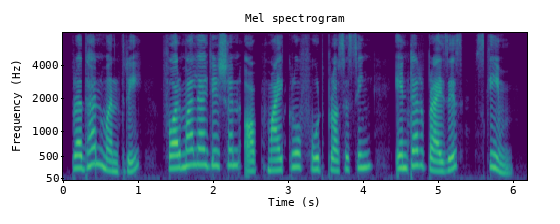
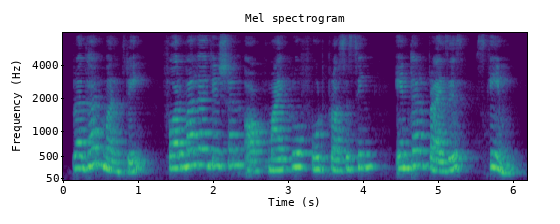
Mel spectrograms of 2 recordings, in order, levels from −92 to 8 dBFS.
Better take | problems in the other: first | room echo; dies away in 0.7 s

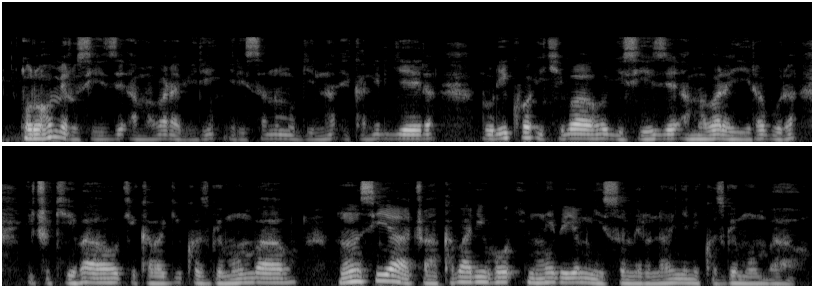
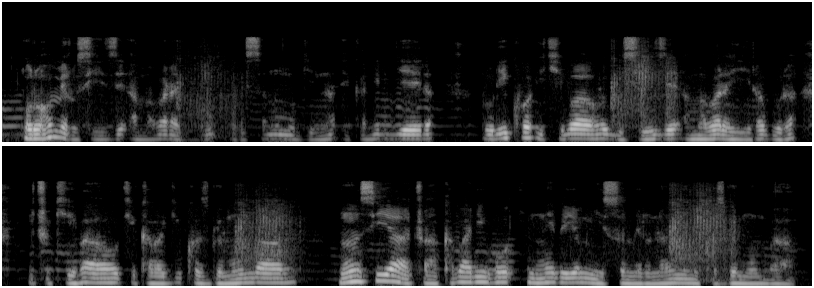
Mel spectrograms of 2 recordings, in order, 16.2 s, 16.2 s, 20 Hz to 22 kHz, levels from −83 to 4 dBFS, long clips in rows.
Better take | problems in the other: first | noise reduction (neural mask model RNNoise)

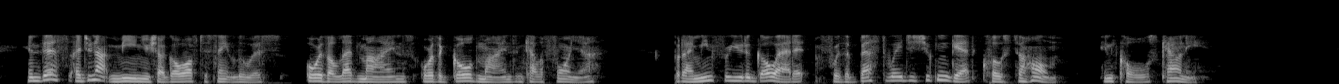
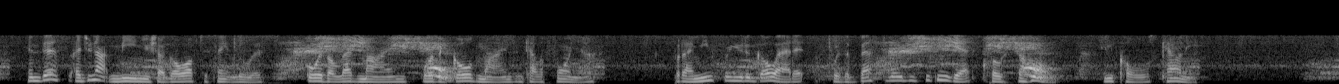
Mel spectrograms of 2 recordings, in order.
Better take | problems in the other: first | background sound (Bathtub (filling or washing) / Cat); 3 dB below the speech

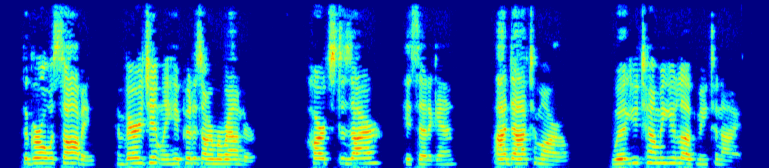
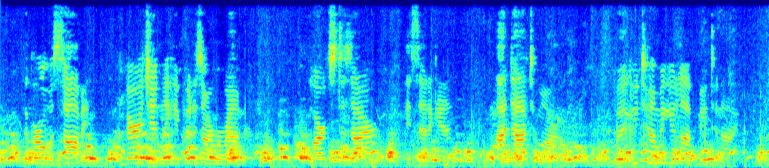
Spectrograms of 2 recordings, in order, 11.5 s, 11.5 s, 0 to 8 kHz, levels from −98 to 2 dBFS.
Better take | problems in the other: first | background sound (Bark); 5 dB above the speech

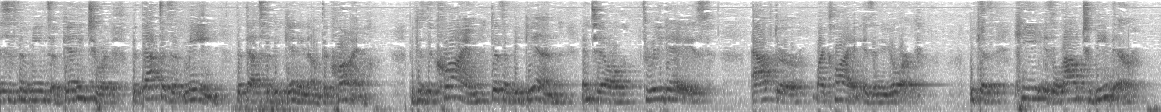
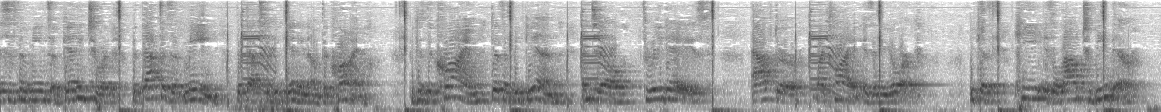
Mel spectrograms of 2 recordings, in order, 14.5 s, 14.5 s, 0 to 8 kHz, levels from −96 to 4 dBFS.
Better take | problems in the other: first | background sound (Fire + Electric guitar); 8 dB below the speech

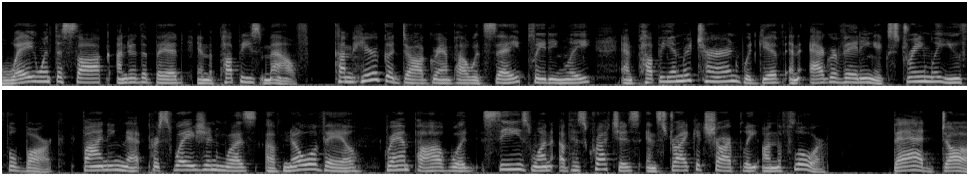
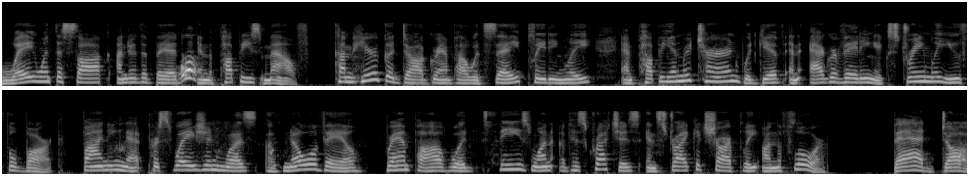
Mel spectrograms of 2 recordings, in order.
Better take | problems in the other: first | noise reduction (neural mask model DeepFilterNet 3)

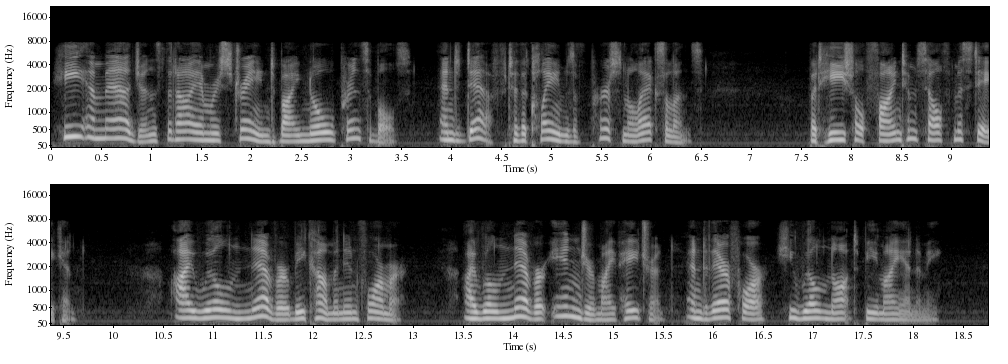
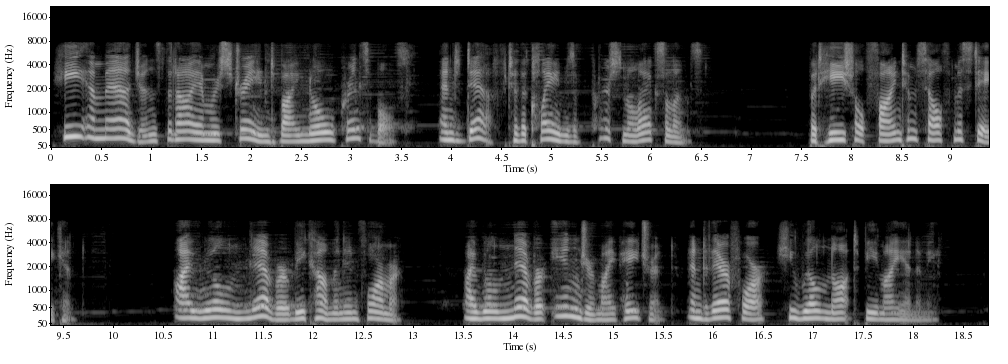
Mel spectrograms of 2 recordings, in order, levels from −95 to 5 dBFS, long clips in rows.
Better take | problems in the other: first | noise reduction (neural mask model DeepFilterNet 3)

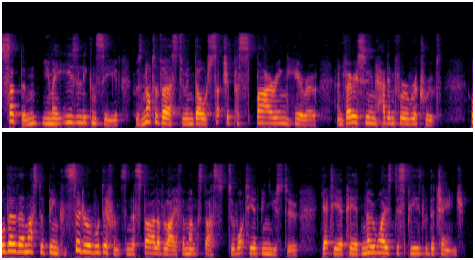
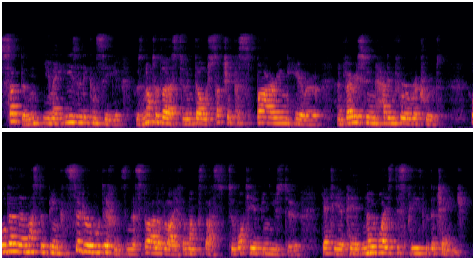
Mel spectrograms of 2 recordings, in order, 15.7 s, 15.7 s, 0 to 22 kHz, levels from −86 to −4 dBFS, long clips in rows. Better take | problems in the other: first | room echo; dies away in 0.8 s

